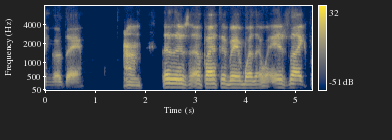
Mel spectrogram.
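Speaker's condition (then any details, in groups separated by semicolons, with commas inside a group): ALS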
